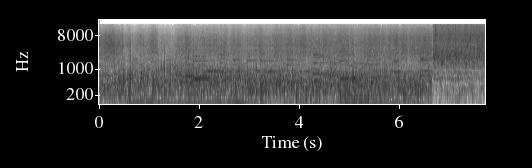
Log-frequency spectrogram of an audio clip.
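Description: Ocean waves crash and roll onto a shore.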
